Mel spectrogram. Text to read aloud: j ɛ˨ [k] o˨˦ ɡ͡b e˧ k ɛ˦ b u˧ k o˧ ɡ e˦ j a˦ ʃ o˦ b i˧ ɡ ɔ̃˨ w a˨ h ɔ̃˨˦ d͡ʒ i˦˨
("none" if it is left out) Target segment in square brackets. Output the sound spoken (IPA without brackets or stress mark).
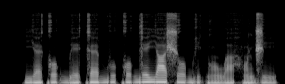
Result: k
